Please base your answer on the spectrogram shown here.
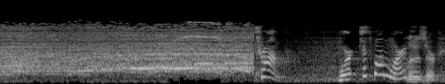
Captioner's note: cheering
